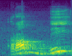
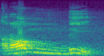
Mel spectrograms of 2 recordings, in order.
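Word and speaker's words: رَبِّ: Kemudian Rabbi tidak rombi. Hati-hati, ada yang sebagian menggabungkan mim dengan ba ya. Rombi. Padahal sama seperti na'budu. Membacanya dari na'budu ya. Ini tidak demikian. Yang benar na'budu. Jelas ya. Rabbi bukan Rabbi. Rom tidak dibarengi dengan hidung ya.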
